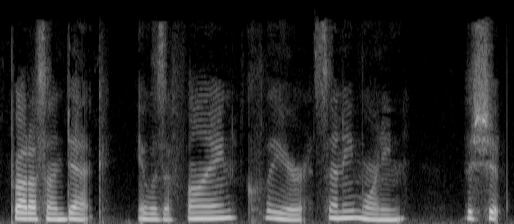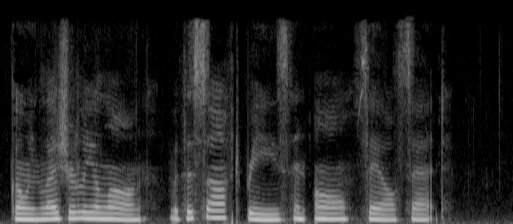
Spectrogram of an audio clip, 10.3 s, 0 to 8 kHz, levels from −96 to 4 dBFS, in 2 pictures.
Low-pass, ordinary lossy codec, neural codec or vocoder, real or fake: 7.2 kHz; AAC, 32 kbps; none; real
